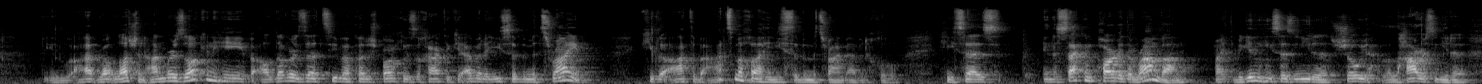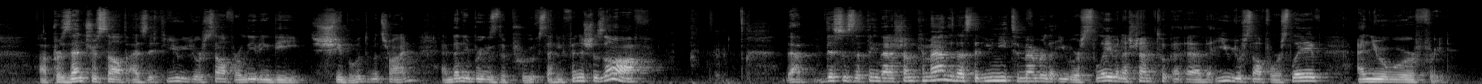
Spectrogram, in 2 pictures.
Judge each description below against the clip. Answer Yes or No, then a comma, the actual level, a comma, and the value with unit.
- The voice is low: Yes, low, 125 Hz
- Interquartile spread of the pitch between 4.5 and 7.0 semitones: Yes, average, 5.3 semitones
